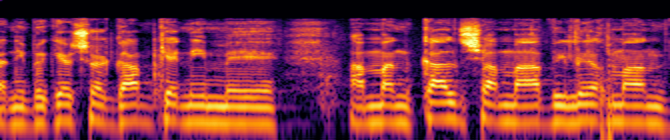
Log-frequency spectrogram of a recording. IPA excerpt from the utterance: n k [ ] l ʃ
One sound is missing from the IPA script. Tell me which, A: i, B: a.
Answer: B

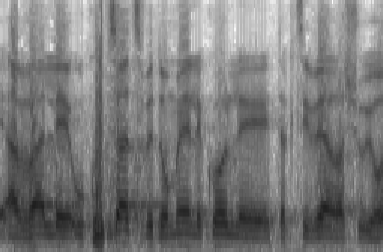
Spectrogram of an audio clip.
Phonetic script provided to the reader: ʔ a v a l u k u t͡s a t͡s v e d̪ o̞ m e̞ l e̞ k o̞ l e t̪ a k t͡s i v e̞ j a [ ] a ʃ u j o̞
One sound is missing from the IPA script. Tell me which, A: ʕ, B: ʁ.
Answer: B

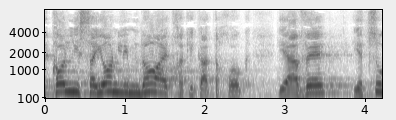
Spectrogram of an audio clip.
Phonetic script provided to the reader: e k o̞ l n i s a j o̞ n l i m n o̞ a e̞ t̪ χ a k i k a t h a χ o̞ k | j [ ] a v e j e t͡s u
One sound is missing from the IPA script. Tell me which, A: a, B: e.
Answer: B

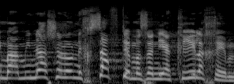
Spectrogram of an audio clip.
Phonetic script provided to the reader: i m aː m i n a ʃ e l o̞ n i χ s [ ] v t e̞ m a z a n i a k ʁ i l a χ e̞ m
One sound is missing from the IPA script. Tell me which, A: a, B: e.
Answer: A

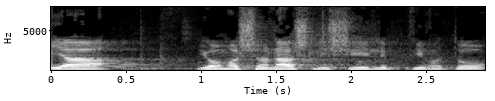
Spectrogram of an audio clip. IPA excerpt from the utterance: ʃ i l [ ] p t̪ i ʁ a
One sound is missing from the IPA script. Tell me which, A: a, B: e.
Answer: B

